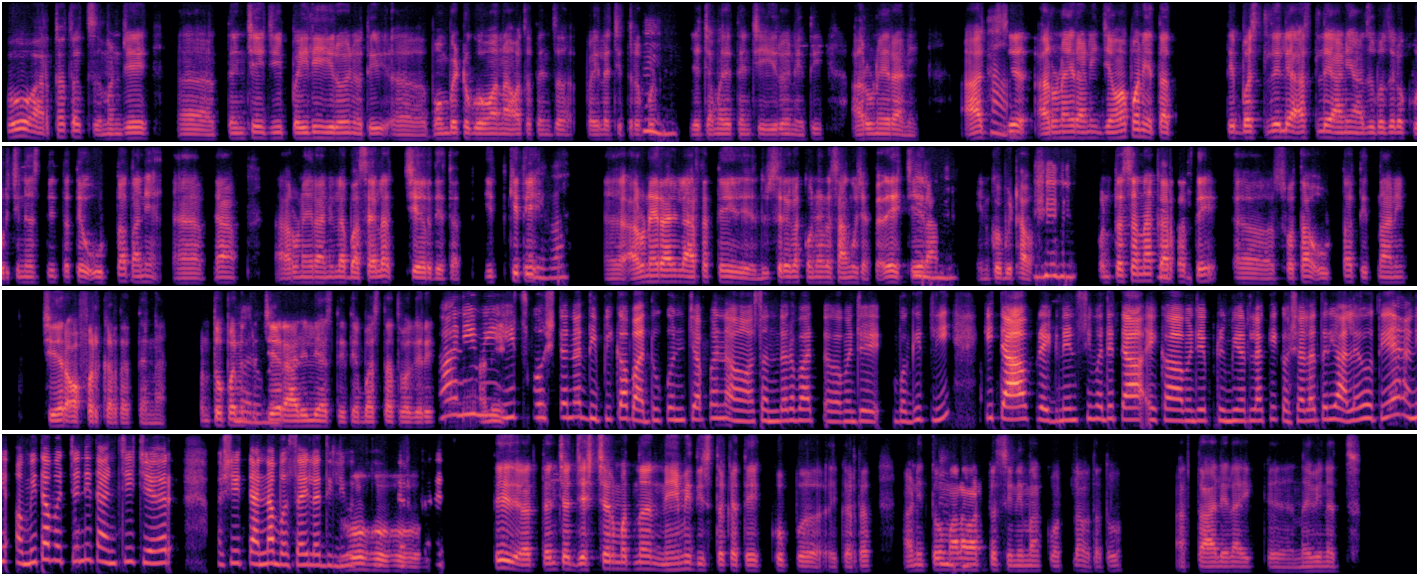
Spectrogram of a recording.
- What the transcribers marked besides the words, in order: tapping; other background noise; in English: "चेअर"; in English: "चेअर"; in Hindi: "इनको बिठाओ"; chuckle; in English: "ऑफर"; in English: "चेअर"; other noise; in English: "चेअर"; in English: "जेस्चरमधनं"
- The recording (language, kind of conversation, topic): Marathi, podcast, कोणत्या आदर्श व्यक्ती किंवा प्रतीकांचा तुमच्यावर सर्वाधिक प्रभाव पडतो?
